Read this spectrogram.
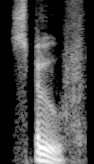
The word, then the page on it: spoof: American English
